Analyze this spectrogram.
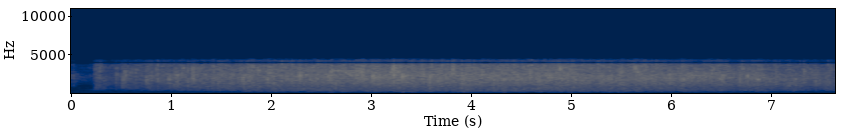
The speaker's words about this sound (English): I don't usually get applause, so I'm going to quit while I'm ahead.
